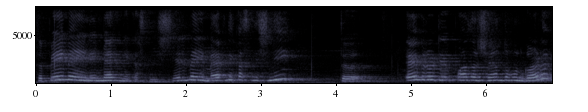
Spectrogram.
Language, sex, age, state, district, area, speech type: Kashmiri, female, 30-45, Jammu and Kashmir, Baramulla, rural, spontaneous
